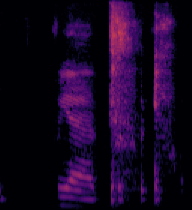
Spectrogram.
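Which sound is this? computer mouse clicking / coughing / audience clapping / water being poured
coughing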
